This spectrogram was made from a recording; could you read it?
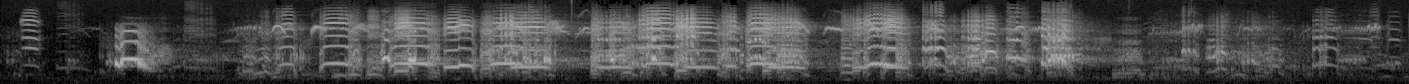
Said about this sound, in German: Der Lärm des Gekrächzes und Trompetens einer großen Gruppe von Kranichen ist kilometerweit zu hören. Das Geschrei ist ohrenbetäubend. Der Kranich ist einer der lärmendsten Vögel, die es gibt, und der Hauptdarsteller in diesen Momenten.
